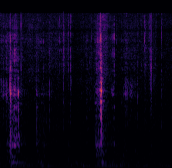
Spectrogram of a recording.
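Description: Faint handling noises from a nutcracker figure's velvet cape being pushed aside by hand: two soft, brief rustles, one just after the start and one a little past a second in.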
